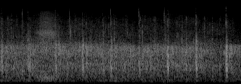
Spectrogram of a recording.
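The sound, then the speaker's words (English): A church audience clapping, with many hands producing a steady, dense patter of applause at moderate volume and no voices over it. “That's your response to God right there. It's clapping.”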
